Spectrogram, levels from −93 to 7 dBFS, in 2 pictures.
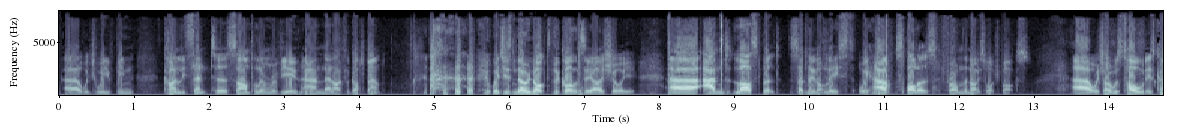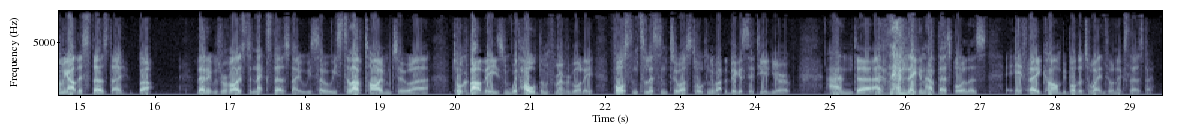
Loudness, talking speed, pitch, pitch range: -19 LUFS, 215 wpm, 110 Hz, 100-130 Hz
